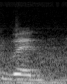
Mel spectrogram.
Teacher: the air comes out from the lungs and goes directly outwards with little obstruction, which is offered by the rounding of lips. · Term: semivowel or approximant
